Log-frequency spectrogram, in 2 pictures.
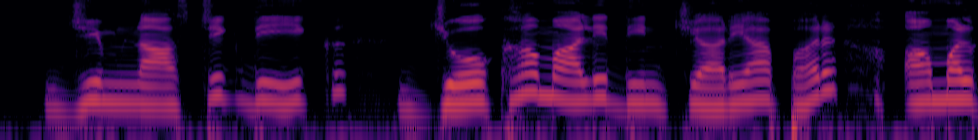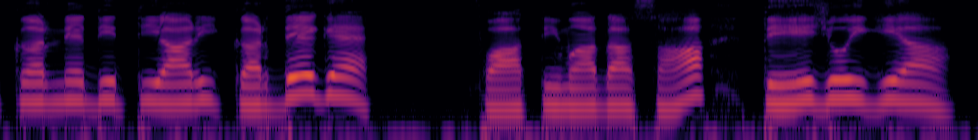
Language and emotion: Dogri, fearful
